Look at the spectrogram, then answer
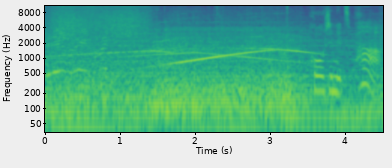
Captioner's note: siren wails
